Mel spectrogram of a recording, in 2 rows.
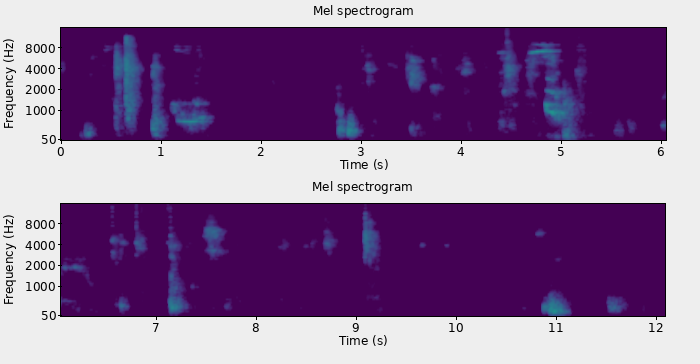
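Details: Three Cavalier King Charles Spaniel puppies, Ruby and Blenheim coloured, born 06/09/2022, in an overnight indoor setting on 8/27: sparse, quiet whimpers and squeaks at uneven intervals separated by near silence.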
